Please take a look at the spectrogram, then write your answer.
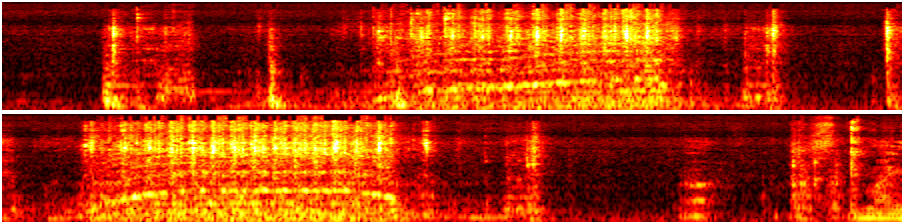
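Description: A sewing machine runs a straight quarter-inch seam on a quilt sampler block, whirring in two long bursts with short stops and clicks between, close and loud, with someone talking around it.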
